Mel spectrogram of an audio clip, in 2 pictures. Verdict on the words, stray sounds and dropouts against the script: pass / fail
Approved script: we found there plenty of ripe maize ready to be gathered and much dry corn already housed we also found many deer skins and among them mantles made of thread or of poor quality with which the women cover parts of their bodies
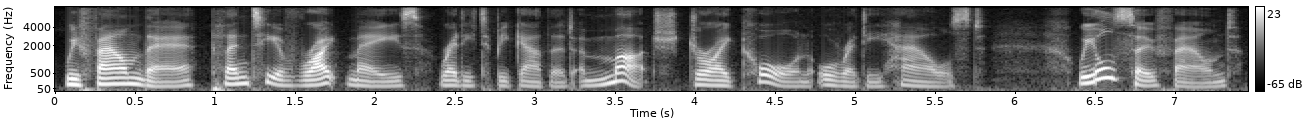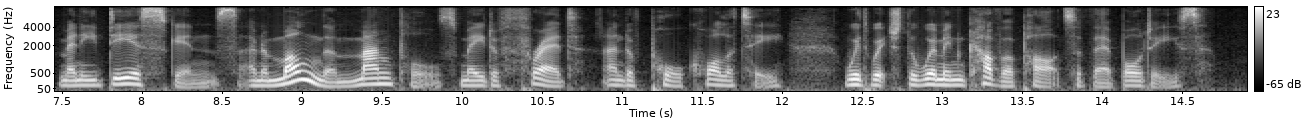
fail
